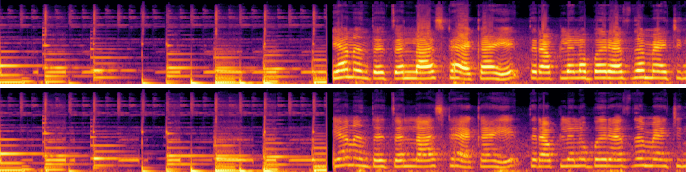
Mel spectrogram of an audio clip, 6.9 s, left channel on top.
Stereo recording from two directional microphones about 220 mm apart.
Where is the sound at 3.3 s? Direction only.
15° left (ahead or behind).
